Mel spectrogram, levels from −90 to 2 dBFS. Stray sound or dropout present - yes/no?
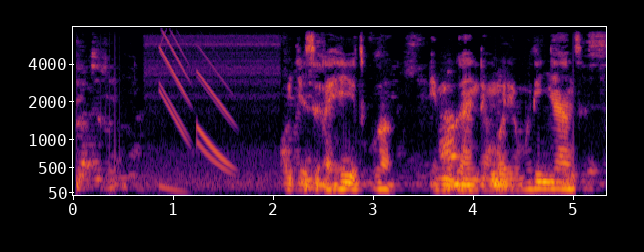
yes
